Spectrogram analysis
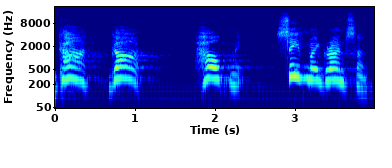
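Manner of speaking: high-pitched, drawn-out mock cry for help; imitated plea to God. Young man retells a cry to God to save a grandson, imitated pleading. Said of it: "He screamed at God".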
